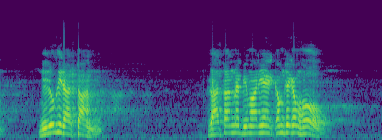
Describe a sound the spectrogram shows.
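A middle-aged man speaks into a microphone over a loudspeaker, with pauses between phrases.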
